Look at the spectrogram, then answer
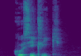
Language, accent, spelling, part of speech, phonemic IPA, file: French, France, cocyclique, adjective, /kɔ.si.klik/, LL-Q150 (fra)-cocyclique.wav
- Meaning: cocyclic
